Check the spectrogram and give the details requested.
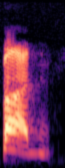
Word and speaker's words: Bawden: now uh this is Borden or Bowen uh forgive my ambiguity about pronouncing your name is it bden yeah it's Boden yeah uh thank you and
